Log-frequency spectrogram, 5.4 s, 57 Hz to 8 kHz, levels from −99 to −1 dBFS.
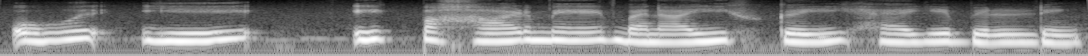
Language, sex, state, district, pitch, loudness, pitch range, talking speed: Hindi, female, Himachal Pradesh, Shimla, 220 Hz, -12 LUFS, 205-235 Hz, 120 wpm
